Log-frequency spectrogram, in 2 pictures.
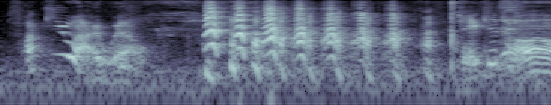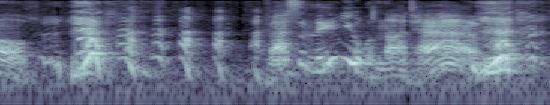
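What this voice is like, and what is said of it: Yoda impression. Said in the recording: “Do a pretty good Yoda impersonation ... You know, Yoda in prison.”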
